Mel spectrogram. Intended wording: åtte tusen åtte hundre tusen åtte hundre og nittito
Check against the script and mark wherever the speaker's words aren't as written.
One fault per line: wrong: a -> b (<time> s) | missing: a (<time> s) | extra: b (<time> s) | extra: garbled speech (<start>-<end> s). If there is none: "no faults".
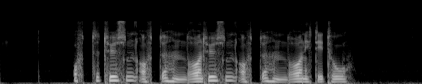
no faults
